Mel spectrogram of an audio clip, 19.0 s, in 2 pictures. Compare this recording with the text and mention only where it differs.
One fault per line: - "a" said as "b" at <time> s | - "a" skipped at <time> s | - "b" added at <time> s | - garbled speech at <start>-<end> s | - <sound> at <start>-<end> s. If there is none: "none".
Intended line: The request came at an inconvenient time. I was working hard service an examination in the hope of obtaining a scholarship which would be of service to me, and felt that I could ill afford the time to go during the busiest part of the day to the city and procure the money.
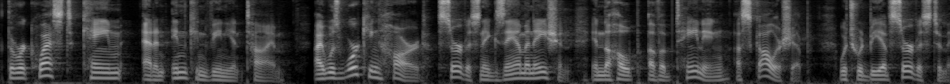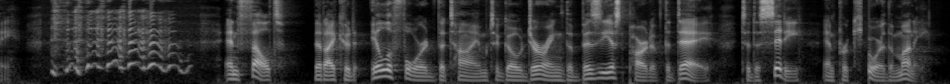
- laugh at 10.0-11.4 s
- dropout at 18.1-18.2 s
